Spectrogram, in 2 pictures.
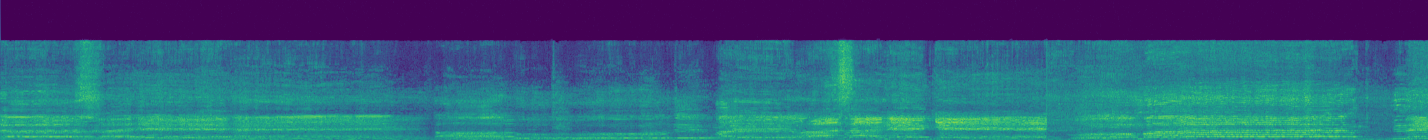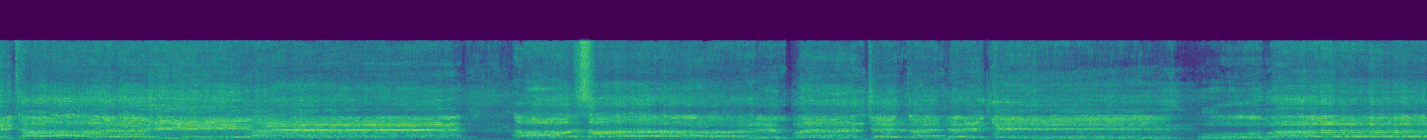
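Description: Men's voices chanting a soz, a Shia mourning elegy: one reciter leads and a group of men sings along with him. It goes in long phrases of held, sliding notes, with short breaks between them.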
